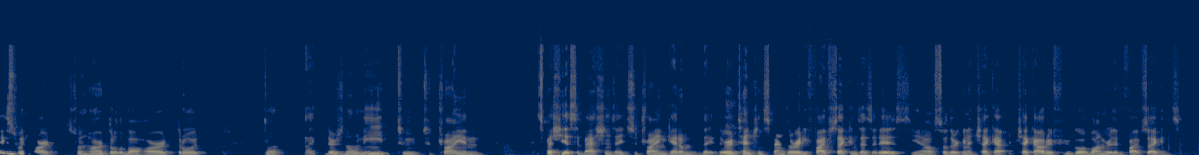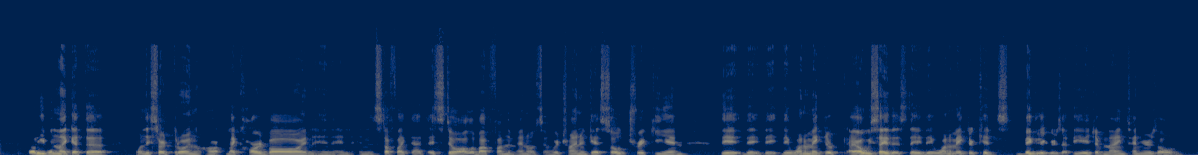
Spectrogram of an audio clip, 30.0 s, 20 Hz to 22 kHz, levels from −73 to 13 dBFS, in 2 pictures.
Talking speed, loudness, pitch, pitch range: 230 wpm, -25 LUFS, 100 Hz, 95-120 Hz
